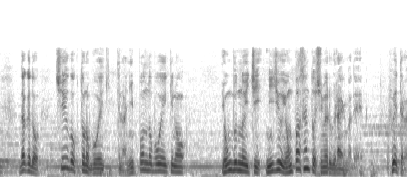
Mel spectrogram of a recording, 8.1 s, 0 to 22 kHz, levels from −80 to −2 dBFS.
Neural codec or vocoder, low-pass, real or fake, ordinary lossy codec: none; 7.2 kHz; real; none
